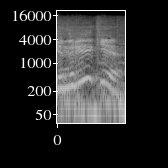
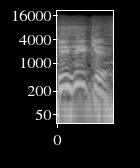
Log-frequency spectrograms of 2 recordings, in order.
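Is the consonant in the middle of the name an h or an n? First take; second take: n; h. First: The middle consonant is an n sound. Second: The middle consonant is an h sound.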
